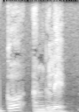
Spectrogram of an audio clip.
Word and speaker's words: cor anglais: Y como este era angulado, lo llaman cor anglais. La U casi no se pronuncia, no se pronuncia.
